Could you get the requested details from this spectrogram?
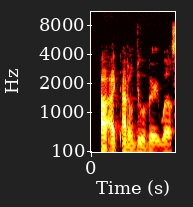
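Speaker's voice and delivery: normal talking voice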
